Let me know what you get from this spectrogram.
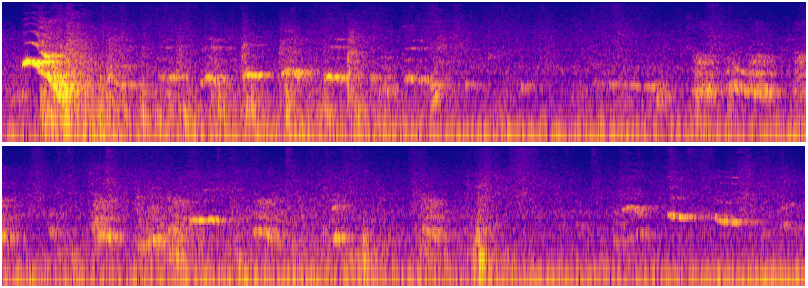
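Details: Winnie's Australian Shepherd puppies, four weeks and five days old, watched by a baby cam; a sharp yelp opens, then scattered soft whines and squeaks from the litter continue over a low background hum.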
